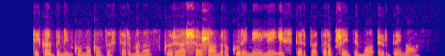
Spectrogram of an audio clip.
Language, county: Lithuanian, Šiauliai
